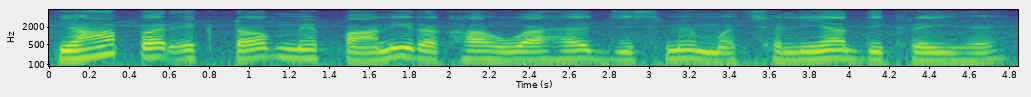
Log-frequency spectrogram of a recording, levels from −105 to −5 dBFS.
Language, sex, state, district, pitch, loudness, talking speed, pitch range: Hindi, male, Jharkhand, Ranchi, 155 Hz, -18 LUFS, 175 wpm, 140-165 Hz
